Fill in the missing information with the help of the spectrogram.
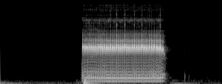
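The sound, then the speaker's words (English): A single loud, harsh intercom buzz, used to buzz a boss, lasting under a second, starting and stopping abruptly, with only faint background noise around it and no talking. “let me buzz in it.”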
